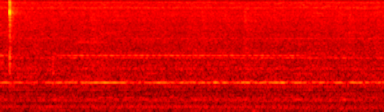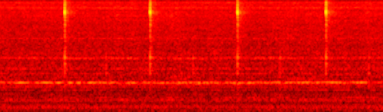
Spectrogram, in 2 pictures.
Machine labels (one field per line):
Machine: valve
